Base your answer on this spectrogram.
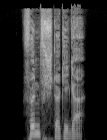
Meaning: inflection of fünfstöckig: 1. strong/mixed nominative masculine singular 2. strong genitive/dative feminine singular 3. strong genitive plural
- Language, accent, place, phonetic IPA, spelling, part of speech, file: German, Germany, Berlin, [ˈfʏnfˌʃtœkɪɡɐ], fünfstöckiger, adjective, De-fünfstöckiger.ogg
